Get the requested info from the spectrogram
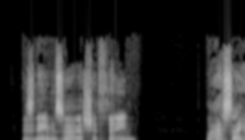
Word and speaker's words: Shithane: Is it S-H-I-T-H-A-N-E? – I, you know what? I've never written it down. – Shathane? – That it's pronounced Shathane, so okay. Write it however you need to write it. – Okay, S-H-I-T-H-A-N-E.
